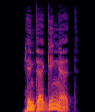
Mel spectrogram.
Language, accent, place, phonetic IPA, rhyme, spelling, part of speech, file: German, Germany, Berlin, [hɪntɐˈɡɪŋət], -ɪŋət, hinterginget, verb, De-hinterginget.ogg
- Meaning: second-person plural subjunctive II of hintergehen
